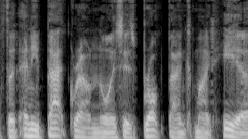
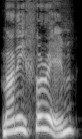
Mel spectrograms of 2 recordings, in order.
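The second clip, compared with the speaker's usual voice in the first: much higher London woman, suddenly interested; less hostile; 13 semitones higher, 5 dB louder than usual. A narrator's reading. London woman hears of money, higher and eager. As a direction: perk up at the word money. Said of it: "with a degree less animosity".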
